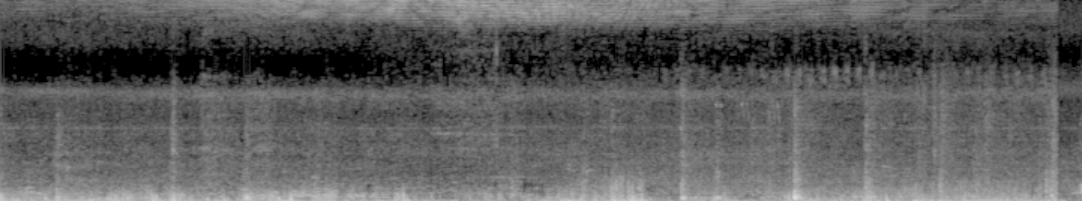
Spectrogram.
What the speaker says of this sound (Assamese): ইমান ট্ৰেইনখন কিমান দীঘল চাওক এতিয়াহে গৈছে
